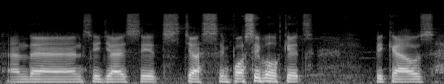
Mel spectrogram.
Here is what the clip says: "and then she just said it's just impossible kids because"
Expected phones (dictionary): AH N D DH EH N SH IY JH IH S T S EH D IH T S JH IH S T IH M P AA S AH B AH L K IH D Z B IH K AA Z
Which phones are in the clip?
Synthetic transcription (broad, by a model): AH N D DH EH N S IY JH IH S S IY IH T S JH IH S T IH M P AA S AH B AH L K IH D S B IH K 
